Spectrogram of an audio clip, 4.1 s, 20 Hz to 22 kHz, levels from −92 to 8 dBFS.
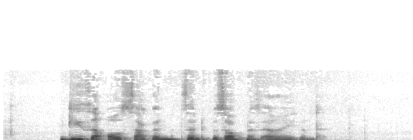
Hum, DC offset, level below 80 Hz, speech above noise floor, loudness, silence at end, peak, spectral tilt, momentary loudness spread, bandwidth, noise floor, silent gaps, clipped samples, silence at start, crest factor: none; under 0.1%; -66 dBFS; 48 dB; -27 LUFS; 0.95 s; -12 dBFS; -8 dB/octave; 11 LU; 11.5 kHz; -74 dBFS; none; under 0.1%; 0.6 s; 16 dB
